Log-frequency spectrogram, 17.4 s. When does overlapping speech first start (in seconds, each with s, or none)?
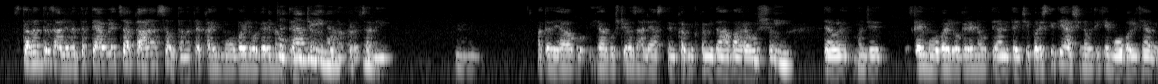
4.2 s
